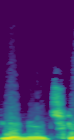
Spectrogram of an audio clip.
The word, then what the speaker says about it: Lynyrd Skynyrd: your favorite little scared album pronounced Leonard skin you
